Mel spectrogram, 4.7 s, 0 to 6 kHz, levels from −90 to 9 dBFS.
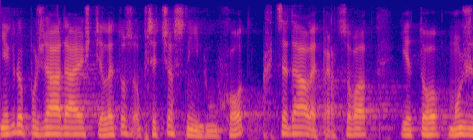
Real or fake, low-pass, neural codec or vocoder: real; 5.4 kHz; none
